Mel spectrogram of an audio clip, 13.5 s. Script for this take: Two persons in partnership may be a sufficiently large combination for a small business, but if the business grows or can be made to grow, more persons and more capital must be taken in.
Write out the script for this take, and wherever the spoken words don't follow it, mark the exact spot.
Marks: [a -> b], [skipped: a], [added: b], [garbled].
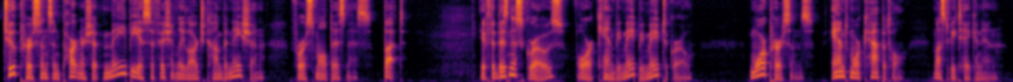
Two persons in partnership may be a sufficiently large combination for a small business, but if the business grows or can be made [added: be made] to grow, more persons and more capital must be taken in.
